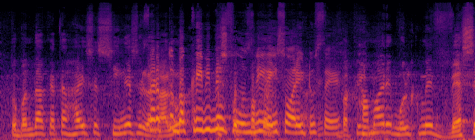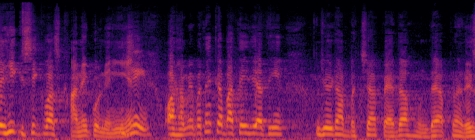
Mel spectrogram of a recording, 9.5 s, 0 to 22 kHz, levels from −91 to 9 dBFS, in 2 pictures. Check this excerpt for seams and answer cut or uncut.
cut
